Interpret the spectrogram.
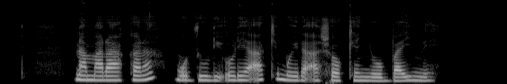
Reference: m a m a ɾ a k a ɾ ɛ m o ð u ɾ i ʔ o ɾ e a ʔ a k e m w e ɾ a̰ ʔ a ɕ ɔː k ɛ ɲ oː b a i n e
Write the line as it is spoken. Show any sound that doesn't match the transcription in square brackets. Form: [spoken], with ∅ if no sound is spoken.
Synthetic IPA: [n] a m a ɾ a k a ɾ [a] m o ð u ɾ i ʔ o ɾ e a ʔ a k e m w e ɾ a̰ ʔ a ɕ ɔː k ɛ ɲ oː b a i n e

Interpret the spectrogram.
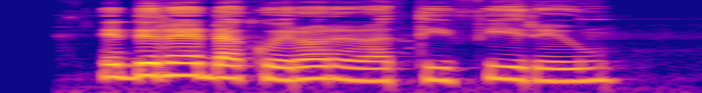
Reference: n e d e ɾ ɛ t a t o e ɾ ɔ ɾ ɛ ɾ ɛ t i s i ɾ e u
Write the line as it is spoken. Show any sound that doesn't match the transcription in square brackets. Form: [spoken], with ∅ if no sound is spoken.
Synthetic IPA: n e d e ɾ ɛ [d] a [k] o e ɾ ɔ ɾ ɛ ɾ [a] t i [f] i ɾ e u

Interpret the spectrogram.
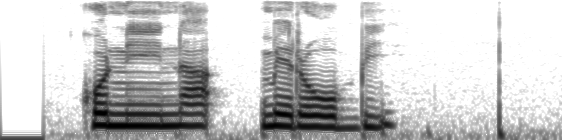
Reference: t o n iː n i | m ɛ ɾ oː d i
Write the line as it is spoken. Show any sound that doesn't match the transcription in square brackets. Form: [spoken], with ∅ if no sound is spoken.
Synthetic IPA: [k] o n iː n [a] | m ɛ ɾ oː [b] i

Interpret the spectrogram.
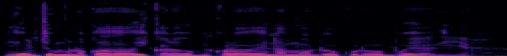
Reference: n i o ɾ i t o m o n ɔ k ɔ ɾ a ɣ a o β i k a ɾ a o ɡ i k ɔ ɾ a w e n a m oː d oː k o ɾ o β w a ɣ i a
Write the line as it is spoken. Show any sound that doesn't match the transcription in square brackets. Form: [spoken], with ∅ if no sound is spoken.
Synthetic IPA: n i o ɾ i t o m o n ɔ k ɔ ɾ a ɣ a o [∅] i k a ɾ a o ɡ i k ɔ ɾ a w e n a m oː d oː k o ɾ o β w a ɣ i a

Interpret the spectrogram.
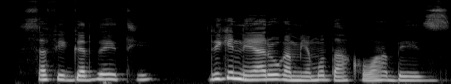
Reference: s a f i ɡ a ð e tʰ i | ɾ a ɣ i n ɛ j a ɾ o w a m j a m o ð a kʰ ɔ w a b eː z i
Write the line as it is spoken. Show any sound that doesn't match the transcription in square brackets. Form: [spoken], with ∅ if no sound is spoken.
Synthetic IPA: s a f i ɡ a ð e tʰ i | ɾ [i] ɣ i n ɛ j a ɾ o [ɣ] a m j a m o ð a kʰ ɔ w a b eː z i

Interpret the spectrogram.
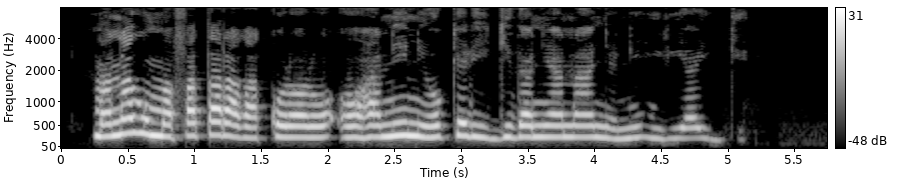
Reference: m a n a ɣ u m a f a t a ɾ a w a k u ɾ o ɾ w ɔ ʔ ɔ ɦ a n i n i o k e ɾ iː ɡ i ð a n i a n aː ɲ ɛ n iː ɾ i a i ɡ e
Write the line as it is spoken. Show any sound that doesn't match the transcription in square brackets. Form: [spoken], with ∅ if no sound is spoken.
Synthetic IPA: m a n a ɣ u m a f a t a ɾ a [ɣ] a k [o] ɾ [ɔ] ɾ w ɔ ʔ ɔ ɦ a n i n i o k e ɾ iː ɡ i ð a n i a n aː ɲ ɛ n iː ɾ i a i ɡ e

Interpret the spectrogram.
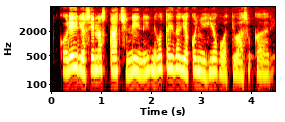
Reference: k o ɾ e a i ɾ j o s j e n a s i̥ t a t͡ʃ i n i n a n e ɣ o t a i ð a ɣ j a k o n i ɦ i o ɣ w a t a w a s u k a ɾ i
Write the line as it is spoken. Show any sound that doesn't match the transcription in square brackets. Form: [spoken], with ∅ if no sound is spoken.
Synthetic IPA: k o ɾ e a i ɾ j o s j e n a s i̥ t a t͡ʃ i n i n [i] n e ɣ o t a i ð a ɣ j a k o [ɲ] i ɦ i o ɣ w a t [i] w a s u k a ɾ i

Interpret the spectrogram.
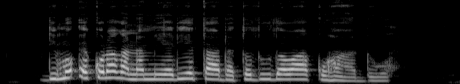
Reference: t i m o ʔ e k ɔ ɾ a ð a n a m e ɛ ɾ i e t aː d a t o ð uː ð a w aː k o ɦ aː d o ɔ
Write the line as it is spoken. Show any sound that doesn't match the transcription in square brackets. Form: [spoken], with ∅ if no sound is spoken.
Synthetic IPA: [d] i m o ʔ e k [o] ɾ a [ɣ] a n a m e ɛ ɾ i e t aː d a t o ð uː ð a w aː k o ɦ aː d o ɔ

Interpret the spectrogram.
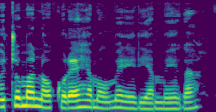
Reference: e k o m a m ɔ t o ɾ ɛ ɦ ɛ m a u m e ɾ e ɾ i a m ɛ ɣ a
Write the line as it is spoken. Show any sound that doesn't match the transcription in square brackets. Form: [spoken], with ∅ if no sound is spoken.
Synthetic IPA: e [t] o m a [n] ɔ [k] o ɾ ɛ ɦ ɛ m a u m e ɾ e ɾ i a m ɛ ɣ a

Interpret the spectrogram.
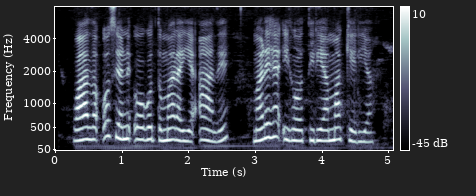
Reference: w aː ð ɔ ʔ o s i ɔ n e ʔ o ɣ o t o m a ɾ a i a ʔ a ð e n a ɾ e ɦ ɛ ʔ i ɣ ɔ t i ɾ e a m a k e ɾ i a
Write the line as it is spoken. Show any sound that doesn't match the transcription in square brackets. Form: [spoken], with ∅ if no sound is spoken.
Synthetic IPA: w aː ð ɔ ʔ o s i ɔ n e ʔ o ɣ o t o m a ɾ a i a ʔ a ð e [m] a ɾ e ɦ ɛ ʔ i ɣ ɔ t i ɾ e a m a k e ɾ i a

